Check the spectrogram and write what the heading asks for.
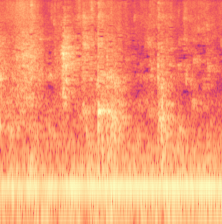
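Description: Rustling and crinkling of a treat pouch as hands dig out a food reward, with a couple of small ticks about half a second and a second in, over a steady low hum.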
